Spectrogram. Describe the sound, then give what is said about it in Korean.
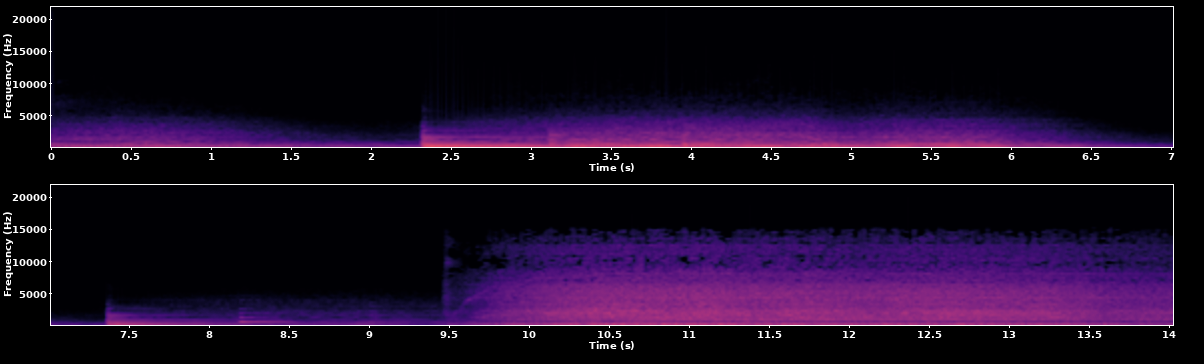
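A motor hums with shifting tones, then a vacuum cleaner roars to full power, a loud, steady whooshing drone that carries on to the end, as a mother vacuums at home in the evening after the dishes are done. No one speaks. “저녁상을 물리고 설거지를 끝내자마자 청소기 돌아가는 소리가 요란했다.”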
